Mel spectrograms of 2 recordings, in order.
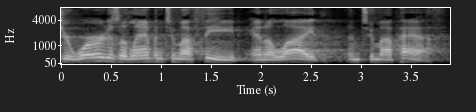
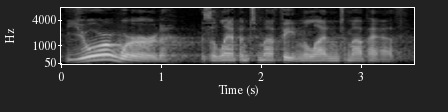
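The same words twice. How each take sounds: First: Said in the usual way. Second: Lower, each word weighed; prayerful reading with every word stressed; meditative reading. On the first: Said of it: "we would reflect and meditate on it like". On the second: Shown as a demonstration. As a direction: linger over every word of the verse. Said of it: "You emphasize every word".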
